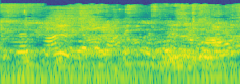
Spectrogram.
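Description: Chatter of people talking nearby in a crowd, no single clear voice, over a steady low background noise.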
